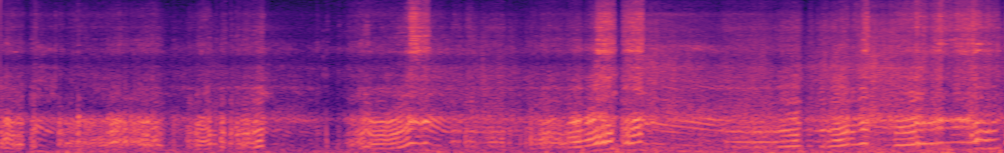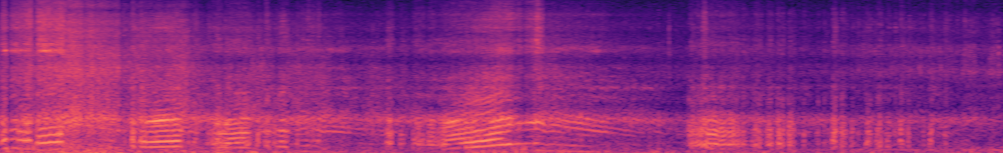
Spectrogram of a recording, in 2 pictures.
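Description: Dirt bike engine revving on the throttle, its pitch repeatedly climbing and dropping as it changes gear, with heavy wind rush and rattling over the rough trail.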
